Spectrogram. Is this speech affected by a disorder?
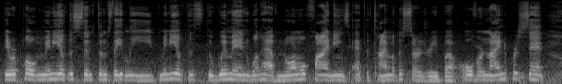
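No.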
